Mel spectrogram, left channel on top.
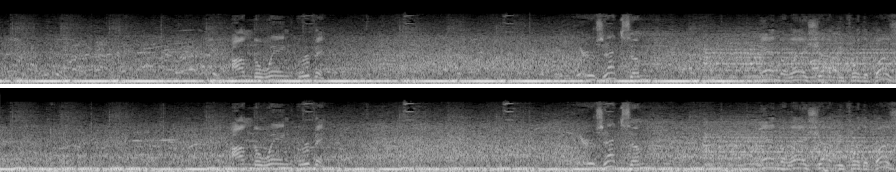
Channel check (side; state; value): both; normal; correlation 0.03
